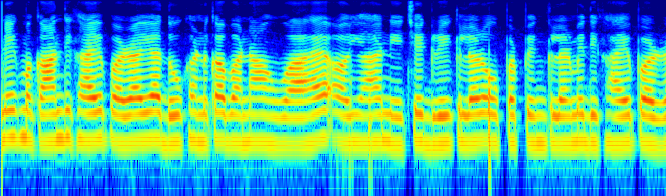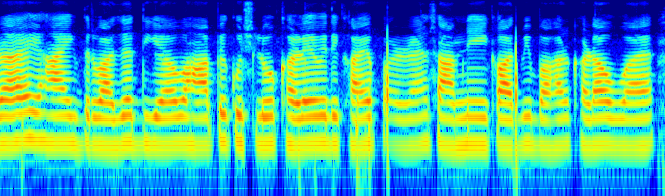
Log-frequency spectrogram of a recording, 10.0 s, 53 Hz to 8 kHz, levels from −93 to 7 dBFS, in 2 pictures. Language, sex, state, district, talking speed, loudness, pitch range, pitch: Hindi, female, Uttar Pradesh, Budaun, 295 wpm, -18 LUFS, 200-215 Hz, 205 Hz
